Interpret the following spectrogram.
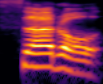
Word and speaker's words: subtle: The lotus just showed itself to me backwards and said it's subtle, which is not the way it's spelled the way I'm saying it, but yes, subtle.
